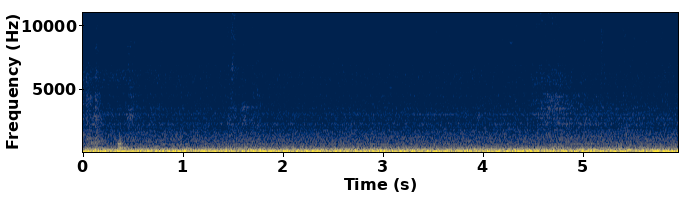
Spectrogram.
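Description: Steady low rumble in the cabin of a Tohoku Shinkansen train running at low speed, with a couple of faint clicks near the start.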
